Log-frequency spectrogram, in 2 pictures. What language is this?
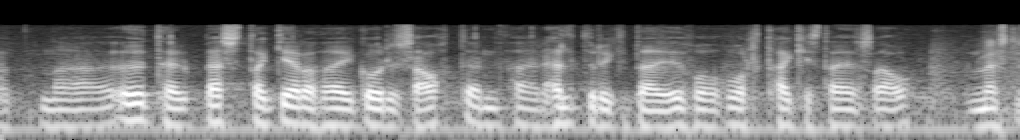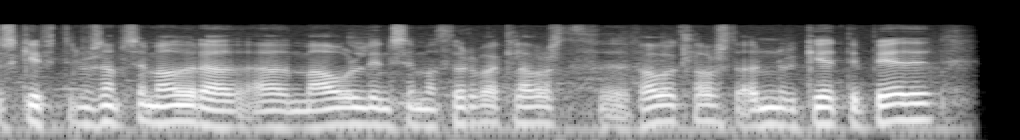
Icelandic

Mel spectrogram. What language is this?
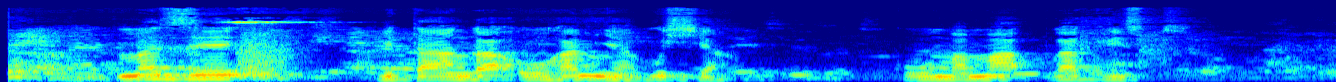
Kinyarwanda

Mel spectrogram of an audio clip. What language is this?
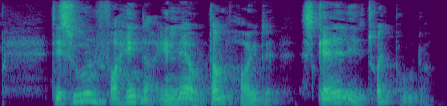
Danish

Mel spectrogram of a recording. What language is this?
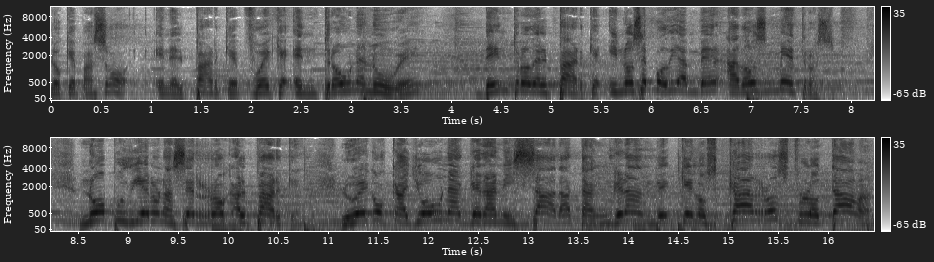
Spanish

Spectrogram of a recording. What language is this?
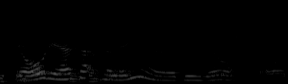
Danish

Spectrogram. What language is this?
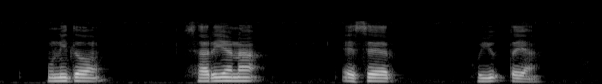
Santali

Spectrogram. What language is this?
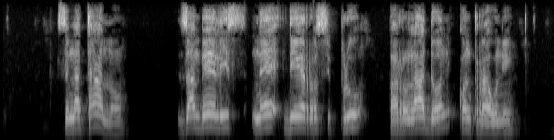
Esperanto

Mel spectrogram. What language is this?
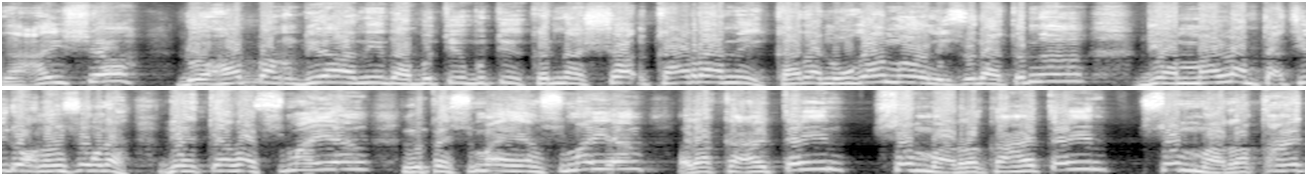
Malay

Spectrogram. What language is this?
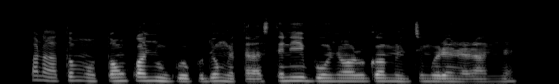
Igbo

